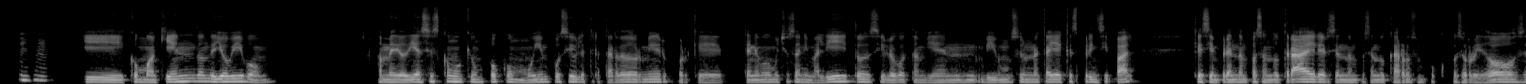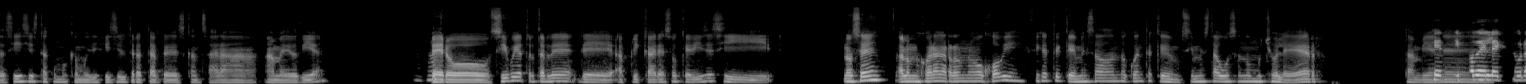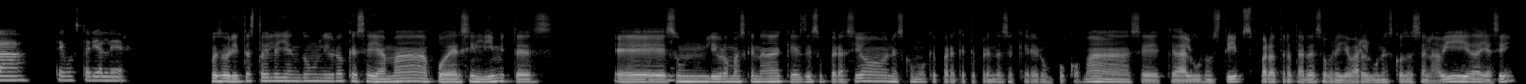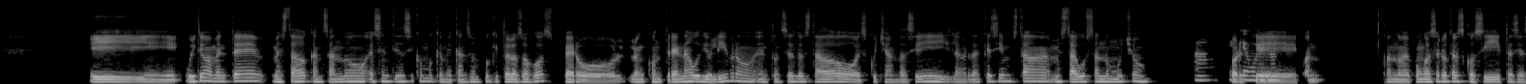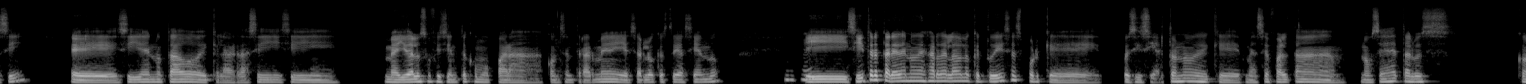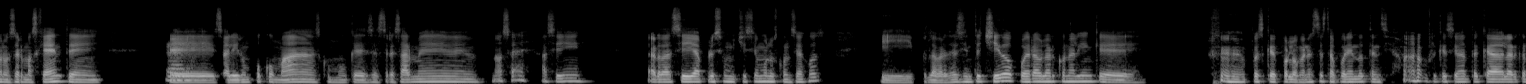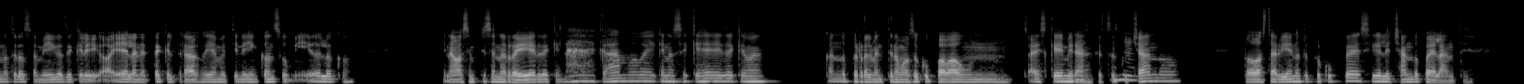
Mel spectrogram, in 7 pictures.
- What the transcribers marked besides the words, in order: tapping; drawn out: "Y"; other background noise; chuckle; laughing while speaking: "atención"
- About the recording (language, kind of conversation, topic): Spanish, advice, ¿Por qué me cuesta desconectar después del trabajo?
